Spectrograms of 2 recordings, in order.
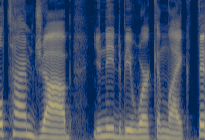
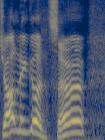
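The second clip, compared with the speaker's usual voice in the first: fake British accent, pitched up; 8 semitones higher, 5 dB louder than usual. Acting out employers answering a job applicant: put-on British accent. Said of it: "I don't know why I made them British".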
